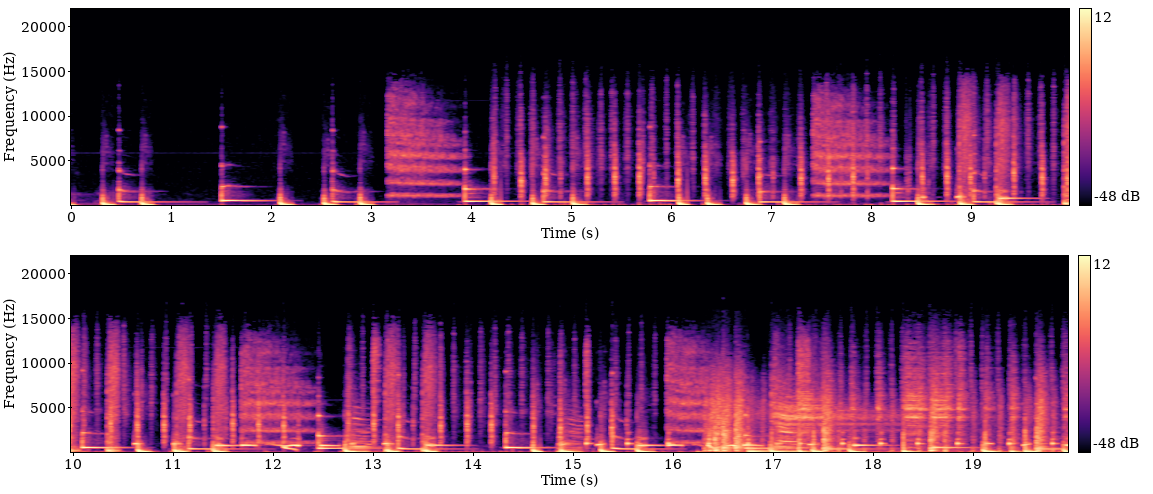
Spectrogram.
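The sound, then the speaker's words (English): A composition for musical bells, violin and bass drum: struck bells ring short melodic notes over steady, sharp bass drum hits, with bowed violin tones weaving through. The hits come in a fast irregular rhythm, loud, with no voices. “The next composition employ musical bells, violin, and bass drum.”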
